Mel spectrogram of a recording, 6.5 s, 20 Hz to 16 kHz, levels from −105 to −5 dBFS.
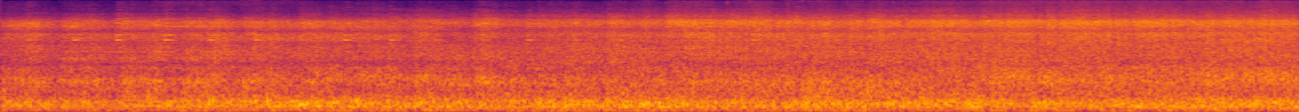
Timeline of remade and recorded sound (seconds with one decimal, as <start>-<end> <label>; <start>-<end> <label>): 0.0-6.5 recorded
